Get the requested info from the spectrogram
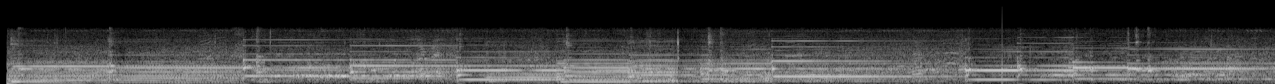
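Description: A keyboard instrument playing held notes and chords with an organ-like sustained tone, changing every half second to a second.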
